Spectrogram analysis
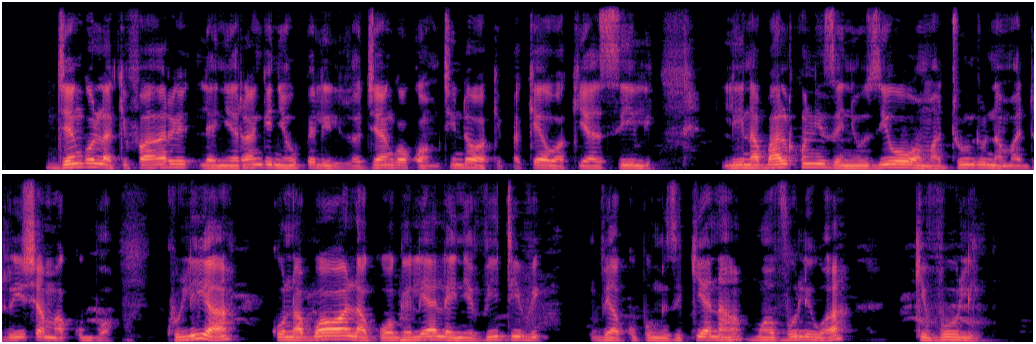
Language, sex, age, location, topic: Swahili, male, 25-35, Mombasa, government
